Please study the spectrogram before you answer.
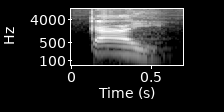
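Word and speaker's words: καί: que si si decimos kai es cai. La i se pronuncia más abajo.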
